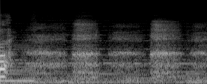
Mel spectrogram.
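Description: A young man breathing hard in repeated distressed gasps, a little more than one breath a second, over background music.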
